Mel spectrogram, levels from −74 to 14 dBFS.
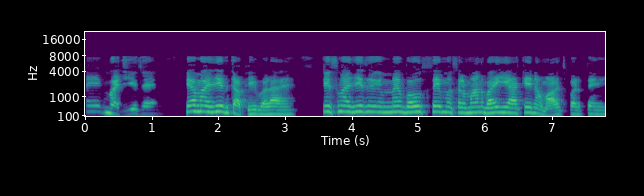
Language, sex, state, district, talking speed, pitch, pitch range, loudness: Hindi, male, Bihar, Saran, 155 wpm, 215 Hz, 160-240 Hz, -14 LUFS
